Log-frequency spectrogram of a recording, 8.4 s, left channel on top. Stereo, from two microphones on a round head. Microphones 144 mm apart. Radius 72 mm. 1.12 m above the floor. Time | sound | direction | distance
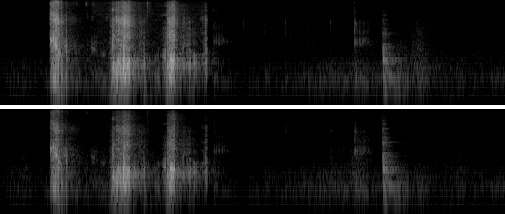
0.8 | chewing | 55° left (ahead or behind) | 0.6 m
3.5 | typing on a keyboard | 85° left | 8 m
6.4 | a piano | 40° right (ahead or behind) | 0.7 m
